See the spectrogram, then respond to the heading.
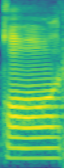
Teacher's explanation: காஃப் அப்படிங்கிறது அக்கசல் லிசான் கீழ் நாவை எழுத்து, அடிநாவை எழுத்து.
